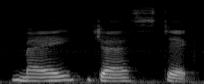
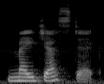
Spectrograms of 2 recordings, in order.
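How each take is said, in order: First: Slow, careful sounding out of majestic; teacher decoding a new word slowly. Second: Said in the usual way. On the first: Shown as a demonstration. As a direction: stretch majestic out syllable by syllable. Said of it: "this, uh". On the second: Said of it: "says majestic".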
